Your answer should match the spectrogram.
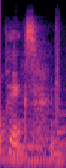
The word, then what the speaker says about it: Pinx: I'm using the millennial Pink's palette for some reason I totally disregarded the fact that this is spelt with an X and was calling it the millennial pink palette but um it's millennial Pink's first I'm gonna go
